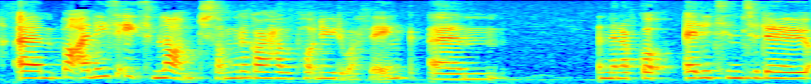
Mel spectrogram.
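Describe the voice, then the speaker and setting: A woman's voice: a little high, low-quality recording. Chatty young woman vlogging. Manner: chatty, rambling, with frequent fillers. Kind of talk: casual vlog chat to camera.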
